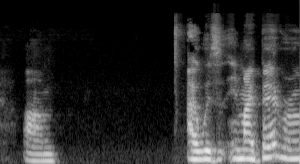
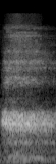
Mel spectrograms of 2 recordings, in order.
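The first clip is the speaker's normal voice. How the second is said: sharp gasp; 10 dB quieter than usual. Retold or imitated. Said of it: "I'm like".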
